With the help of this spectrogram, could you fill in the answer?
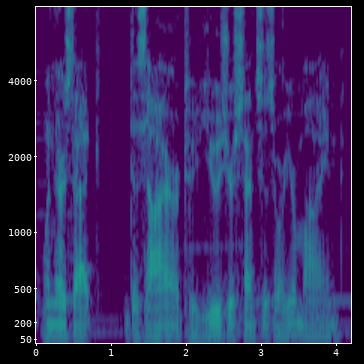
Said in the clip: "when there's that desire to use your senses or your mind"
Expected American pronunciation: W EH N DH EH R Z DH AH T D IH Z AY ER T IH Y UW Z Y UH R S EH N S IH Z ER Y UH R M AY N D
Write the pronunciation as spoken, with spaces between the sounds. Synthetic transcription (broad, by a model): W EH N DH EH R Z DH AH T D IH Z AY ER T IH Y UW Z Y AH R S EH N S IH Z ER Y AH R M AY N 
